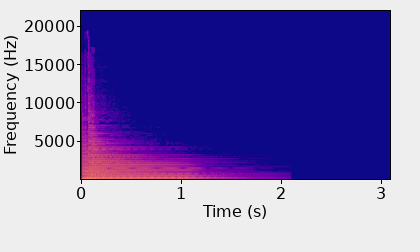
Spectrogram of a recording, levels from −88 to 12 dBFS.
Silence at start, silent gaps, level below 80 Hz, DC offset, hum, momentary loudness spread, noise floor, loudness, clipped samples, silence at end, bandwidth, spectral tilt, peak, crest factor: 0 s; none; -52 dBFS; under 0.1%; none; 18 LU; -61 dBFS; -28 LUFS; under 0.1%; 0.95 s; 16.5 kHz; -5.5 dB/octave; -10 dBFS; 20 dB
